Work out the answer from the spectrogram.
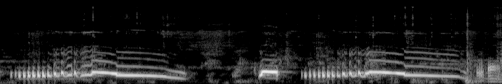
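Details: Provoking call of a turtle dove aimed at a reluctant rival: two rolling, vibrating coos, each gliding into a long falling tone, separated by a short bright note.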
